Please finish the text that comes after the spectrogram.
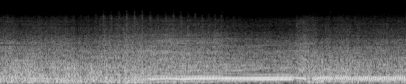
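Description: A Hero Xtreme 200R motorcycle engine fitted with a K&N air filter revs up and holds, then dips and rises again, a close, loud rasping drone with a rising and falling pitch.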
